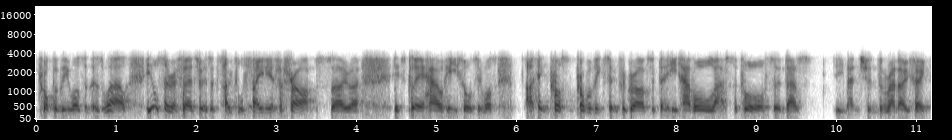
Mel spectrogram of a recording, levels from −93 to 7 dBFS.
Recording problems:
squashed, flat; heavily
phone-call audio; nothing above 3.5 kHz

